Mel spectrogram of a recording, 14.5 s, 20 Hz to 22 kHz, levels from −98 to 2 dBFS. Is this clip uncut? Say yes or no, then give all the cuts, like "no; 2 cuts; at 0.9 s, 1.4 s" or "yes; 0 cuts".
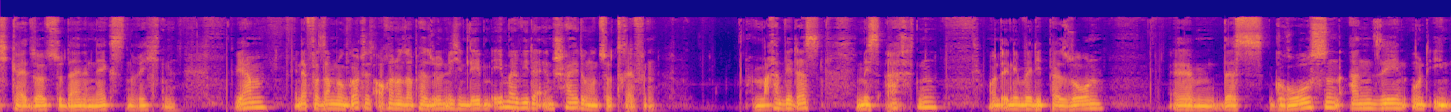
no; 2 cuts; at 3.7 s, 8.6 s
